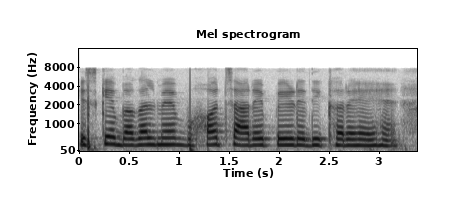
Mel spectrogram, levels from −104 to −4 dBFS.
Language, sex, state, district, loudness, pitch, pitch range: Hindi, female, Jharkhand, Deoghar, -14 LUFS, 225 Hz, 220-235 Hz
